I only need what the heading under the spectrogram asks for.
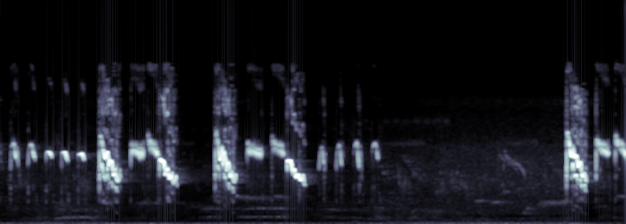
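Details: Ngeplong-style song of the orange-headed thrush, played as a lure for birds kept at home: strings of thin, very high repeated notes broken by rasping downward-slurred phrases, with a low rumble of background noise.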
